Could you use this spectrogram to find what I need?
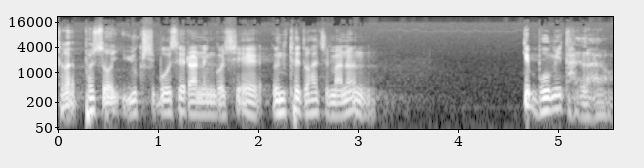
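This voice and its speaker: Male speech marked by vocal fry, its pitch varying in an ordinary way. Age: 60s. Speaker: pastor. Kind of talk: sermon.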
